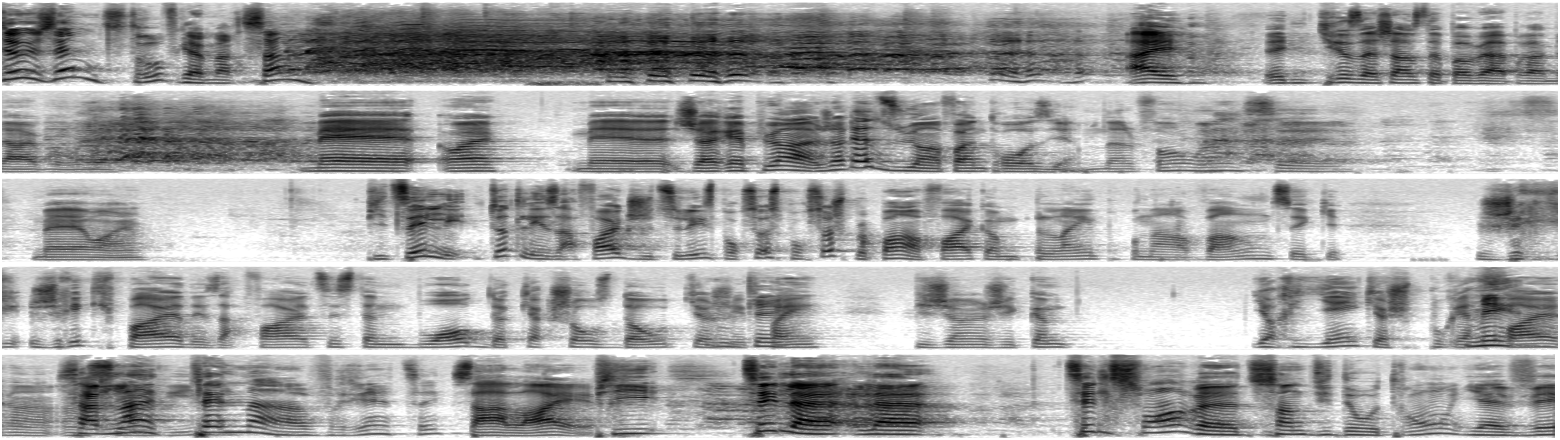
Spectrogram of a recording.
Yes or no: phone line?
no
